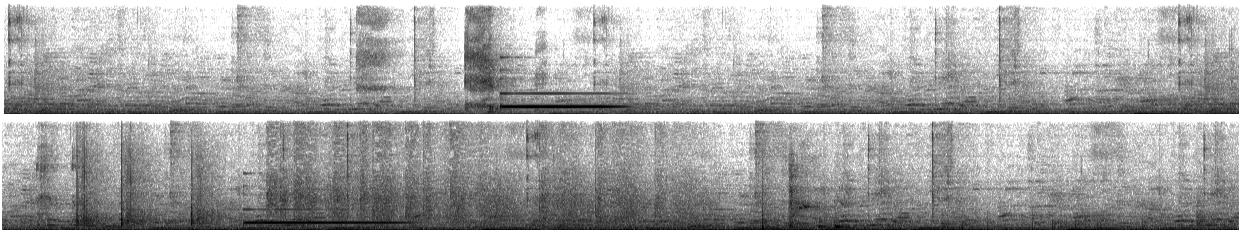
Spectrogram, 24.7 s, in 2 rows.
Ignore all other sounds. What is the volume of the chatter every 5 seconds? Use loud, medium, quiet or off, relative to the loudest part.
medium, medium, loud, loud, loud.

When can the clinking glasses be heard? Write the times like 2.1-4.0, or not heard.
5.0-6.2, 14.8-16.4.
